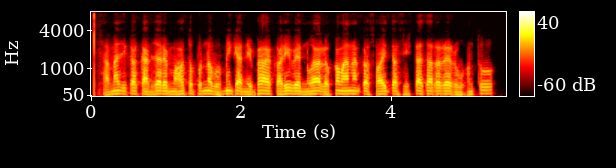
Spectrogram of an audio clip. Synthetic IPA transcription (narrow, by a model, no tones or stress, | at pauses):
sa̰mad͡ʒikɔkaɾd͡ʒɔɾemɔɦɔt̪wɔpuɾɳɔbʱumikaniɾbʱaɦɔkɔɾibenualokɔmanɔŋkɔsɔɦit̪jɔsisʈat͡ʃaɾɔɾeɾuɦɔnt̪u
